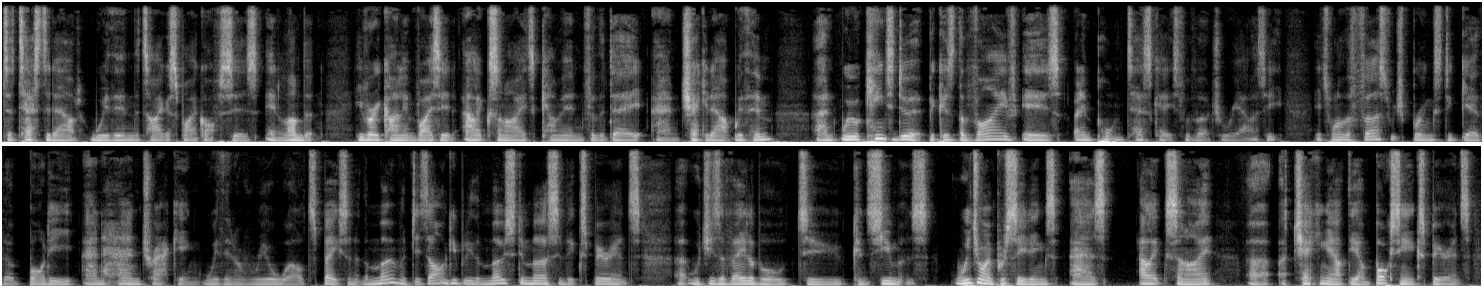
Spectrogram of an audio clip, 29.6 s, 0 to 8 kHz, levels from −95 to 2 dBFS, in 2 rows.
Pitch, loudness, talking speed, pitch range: 140 Hz, -25 LUFS, 190 wpm, 130-155 Hz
